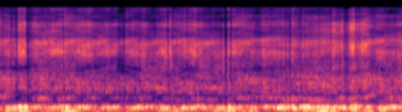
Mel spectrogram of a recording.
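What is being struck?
Ink stick on stone inkstone.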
